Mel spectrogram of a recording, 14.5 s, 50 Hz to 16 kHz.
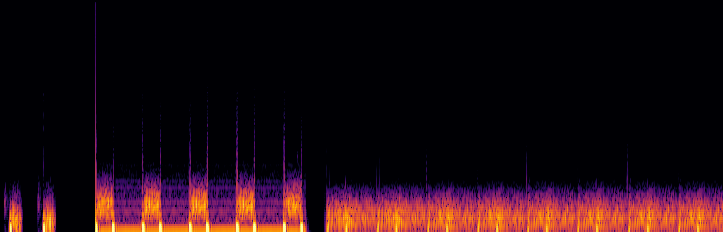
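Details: Teaching recording of heart auscultation in valvular heart defects: regular heart sounds at about 64 beats a minute with a sustained murmur between beats.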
